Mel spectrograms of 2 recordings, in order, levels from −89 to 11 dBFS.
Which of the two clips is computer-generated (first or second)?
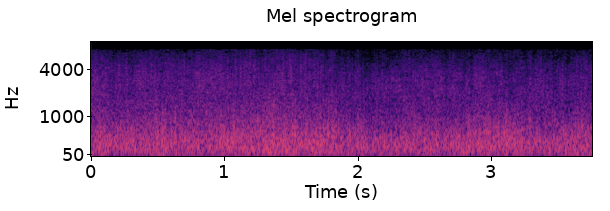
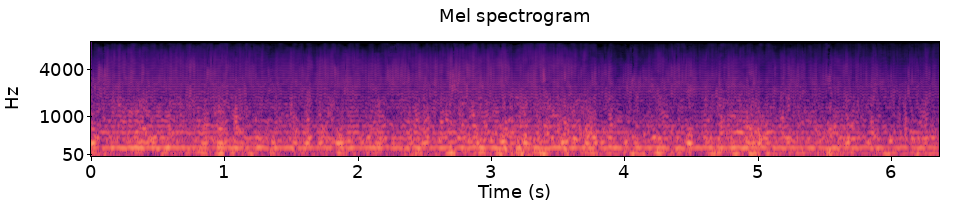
second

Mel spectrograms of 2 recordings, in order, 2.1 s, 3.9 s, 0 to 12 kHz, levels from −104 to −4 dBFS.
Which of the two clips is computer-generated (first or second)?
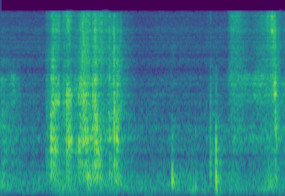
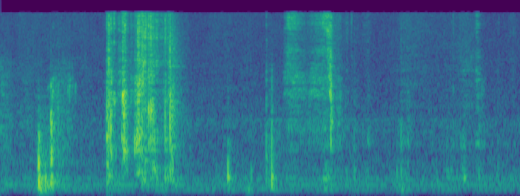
first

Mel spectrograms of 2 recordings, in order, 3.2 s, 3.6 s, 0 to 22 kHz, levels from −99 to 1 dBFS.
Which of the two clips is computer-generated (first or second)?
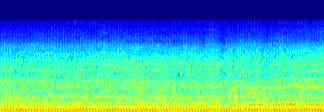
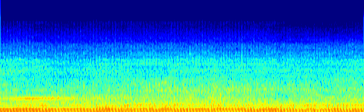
second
